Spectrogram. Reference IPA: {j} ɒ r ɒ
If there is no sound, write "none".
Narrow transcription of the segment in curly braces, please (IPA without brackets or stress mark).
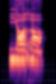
j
